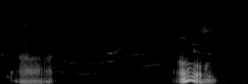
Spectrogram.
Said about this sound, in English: Cat. Oh. Did you hear Cat? I did hear a cat. That's Joey. He's having a good time.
